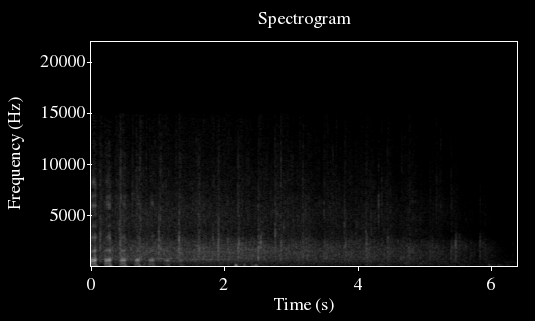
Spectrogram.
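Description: An audience claps steadily, a dense wash of many hands that starts strong, holds for several seconds, then gradually thins and fades out. Some voices are briefly audible at the start.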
